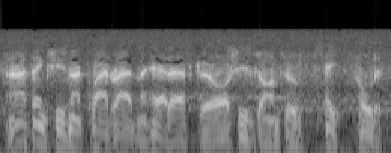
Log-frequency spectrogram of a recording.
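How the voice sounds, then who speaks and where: A low, bright-edged male voice as a shrewd backcountry lawman. He is folksy and probing, with lively swings of pitch, in an old radio mystery. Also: moderate pace, heavily acted. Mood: wary. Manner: folksy, plain-spoken, probing. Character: shrewd, unhurried backcountry lawman, skeptical and methodical. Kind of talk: radio mystery drama acting. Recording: dull, noisy vintage radio broadcast.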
